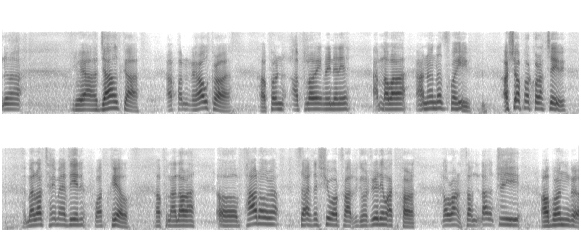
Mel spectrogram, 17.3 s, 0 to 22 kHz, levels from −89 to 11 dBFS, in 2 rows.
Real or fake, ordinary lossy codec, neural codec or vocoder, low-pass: fake; none; codec, 16 kHz in and 24 kHz out, 0.4 kbps, LongCat-Audio-Codec, four codebook decoder; 7.2 kHz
